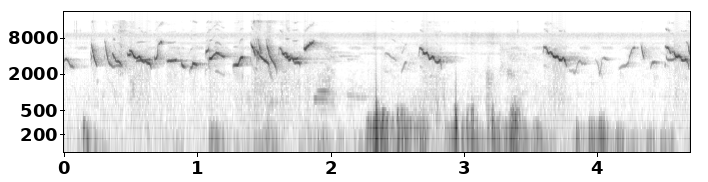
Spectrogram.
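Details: Lemon-bellied white-eye in morning song, the lively 'ciak ciak' style played to make lazy white-eyes sing: quick bursts of bright, high slurred chirps and warbles, a steady faint high tone, soft low knocks mid-clip.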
